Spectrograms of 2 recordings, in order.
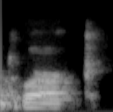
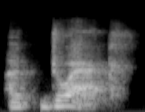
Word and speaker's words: Dweck: a woman out of stanford dr uh carol dwerk and dweck d-w-e-c-k it's hard to pronounce her name and she um found that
